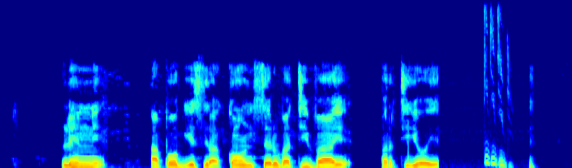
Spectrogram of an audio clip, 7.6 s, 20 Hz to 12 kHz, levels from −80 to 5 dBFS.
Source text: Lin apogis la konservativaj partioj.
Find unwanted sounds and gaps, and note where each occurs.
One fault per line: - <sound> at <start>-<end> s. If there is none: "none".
- chirp at 6.5-6.9 s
